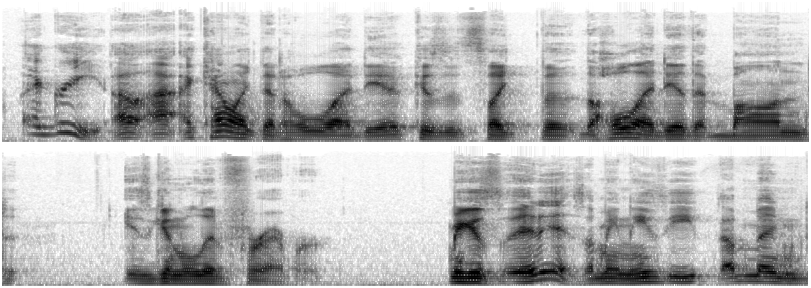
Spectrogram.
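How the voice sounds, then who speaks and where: Very clean recording with a silent background, a man speaking with ordinary pitch variation. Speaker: podcast host. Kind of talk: casual chat.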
